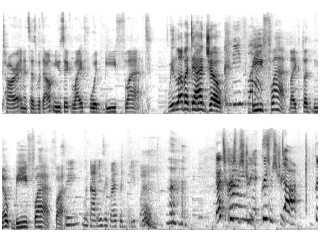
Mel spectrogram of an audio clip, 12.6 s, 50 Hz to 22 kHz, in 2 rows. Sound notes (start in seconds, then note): 9.2 giggling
